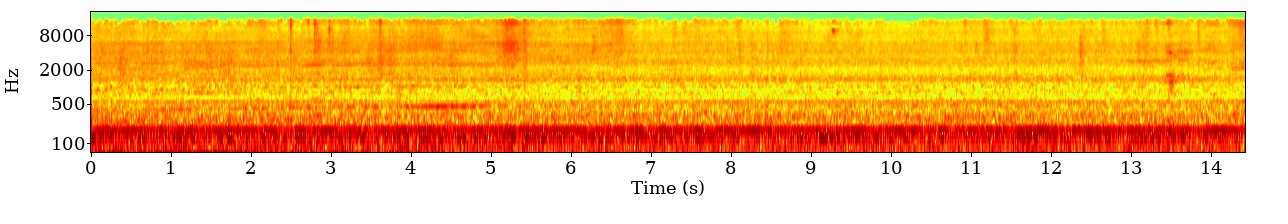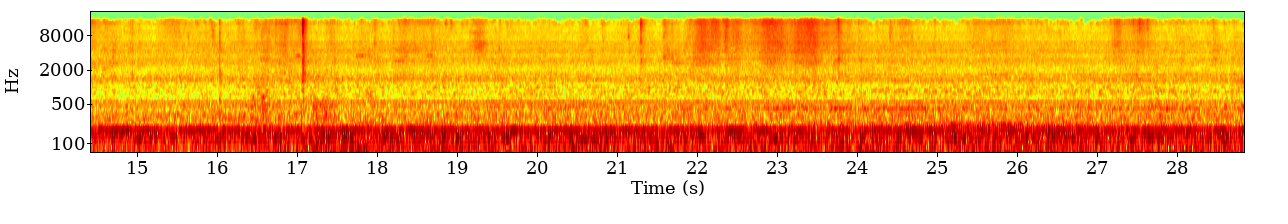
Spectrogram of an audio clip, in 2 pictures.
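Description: S-Bahn electric train running at speed, heard from inside the carriage: a steady low rumble of wheels on rails with a faint constant hum.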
